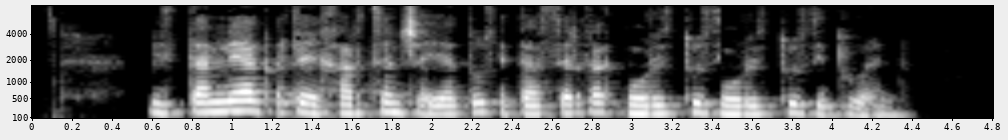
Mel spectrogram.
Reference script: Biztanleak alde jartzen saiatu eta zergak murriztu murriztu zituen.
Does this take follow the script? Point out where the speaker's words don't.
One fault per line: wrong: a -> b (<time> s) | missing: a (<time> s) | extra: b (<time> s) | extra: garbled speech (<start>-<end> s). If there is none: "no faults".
no faults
